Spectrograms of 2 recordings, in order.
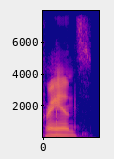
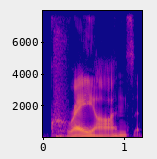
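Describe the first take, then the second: First: The y sound is dropped, in a regional accent. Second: The y sound in the middle is clearly pronounced. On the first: "that's when my Michigan accent comes out" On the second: "some people say crayons, pronounce the Y"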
